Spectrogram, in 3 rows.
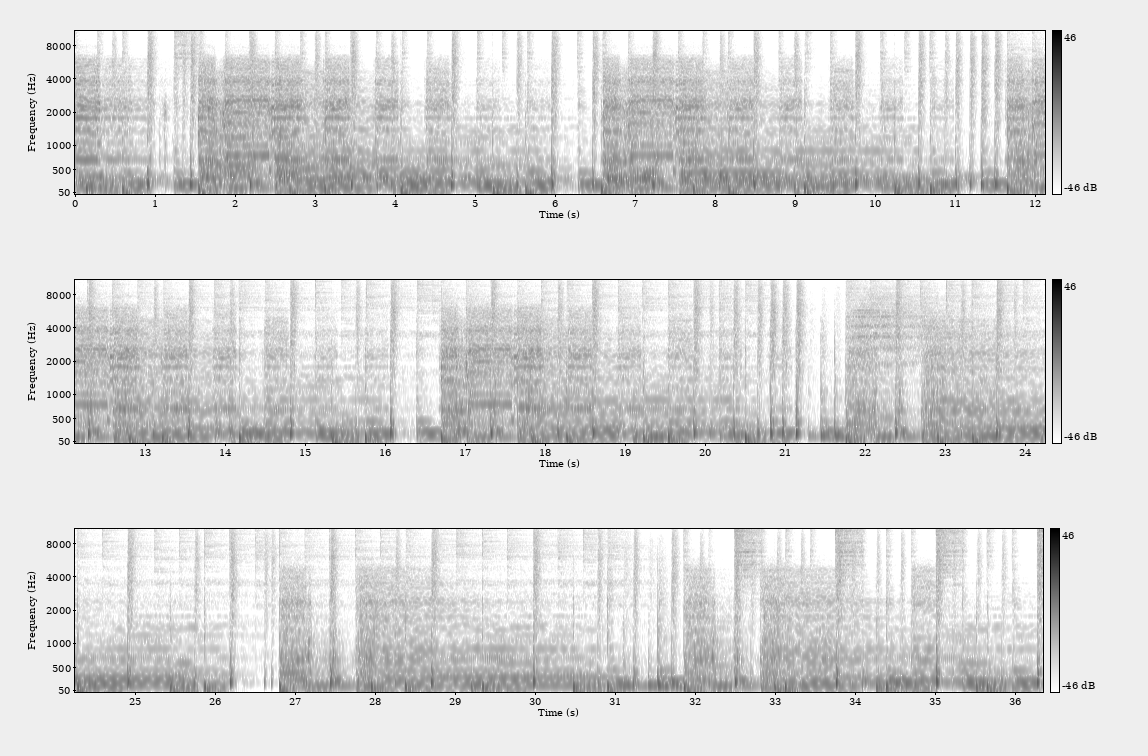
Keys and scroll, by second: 1.5 space, 3.1 space, 4.2 space, 5.1 space, 6.2 space, 7.8 space, 8.8 space, 10.3 a, 10.4 space, 17.8 space.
